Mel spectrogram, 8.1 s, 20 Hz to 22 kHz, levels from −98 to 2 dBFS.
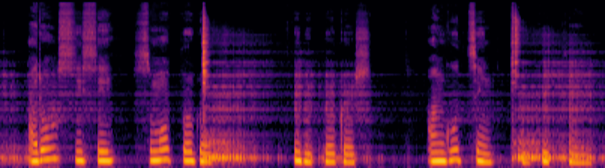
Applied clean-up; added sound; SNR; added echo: neural mask model RNNoise.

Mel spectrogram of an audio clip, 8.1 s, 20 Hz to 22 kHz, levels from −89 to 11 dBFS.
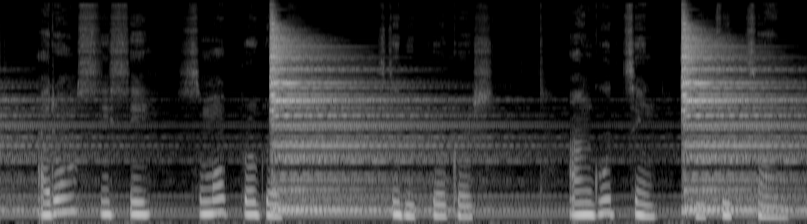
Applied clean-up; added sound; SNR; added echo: none; Crash cymbal; 1 dB; none.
